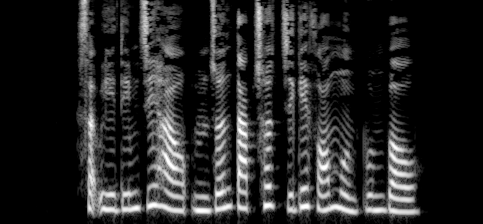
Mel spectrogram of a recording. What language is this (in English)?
Cantonese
